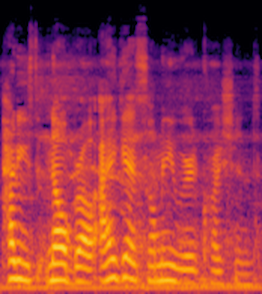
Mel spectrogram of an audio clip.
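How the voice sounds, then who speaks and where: Here the same kind of casual phone livestream features a young woman of Guatemalan background speaking a little fast, with a medium pitch and a darkish tone. She laughs often and occasionally trips over her words, since English is her second language.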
